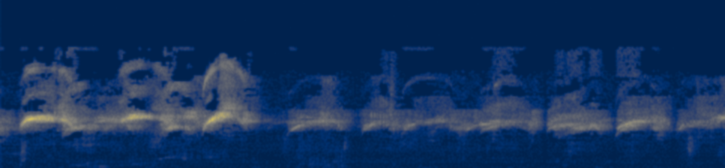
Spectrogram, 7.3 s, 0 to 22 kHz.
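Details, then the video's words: Swifts calling in flight: shrill, high-pitched screaming trills in a run of bursts, the first three loud and rasping, then shorter, fainter screams repeated about every 0.7 seconds, with no other clear sounds. "Пение стрижей. Спів стрижів. Singing swifts"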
